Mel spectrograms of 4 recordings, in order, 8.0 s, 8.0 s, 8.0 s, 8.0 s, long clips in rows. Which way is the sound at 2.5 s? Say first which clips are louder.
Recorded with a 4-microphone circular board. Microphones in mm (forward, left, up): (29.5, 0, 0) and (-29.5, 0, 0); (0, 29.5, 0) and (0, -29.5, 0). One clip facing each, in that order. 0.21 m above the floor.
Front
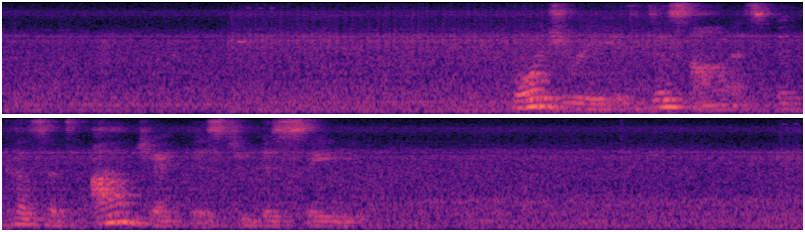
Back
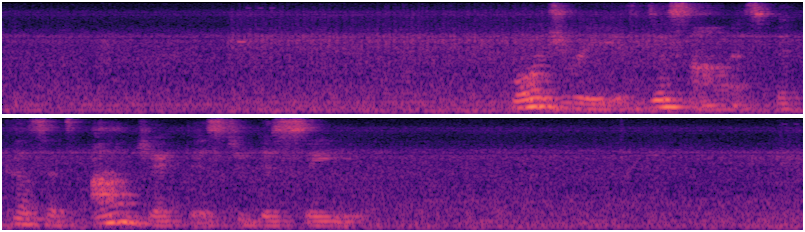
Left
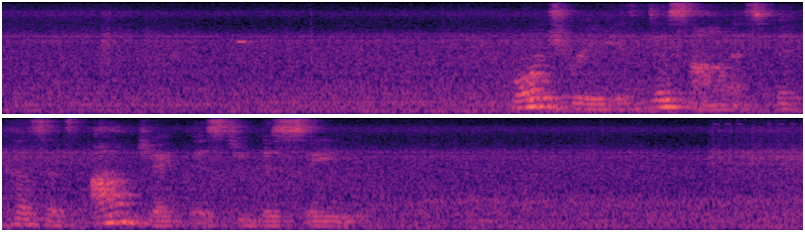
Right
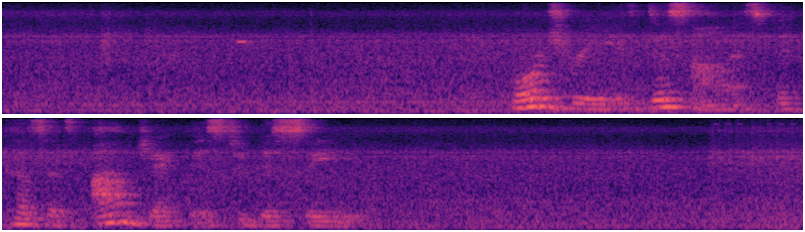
Back 2 dB, even; 105° left.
